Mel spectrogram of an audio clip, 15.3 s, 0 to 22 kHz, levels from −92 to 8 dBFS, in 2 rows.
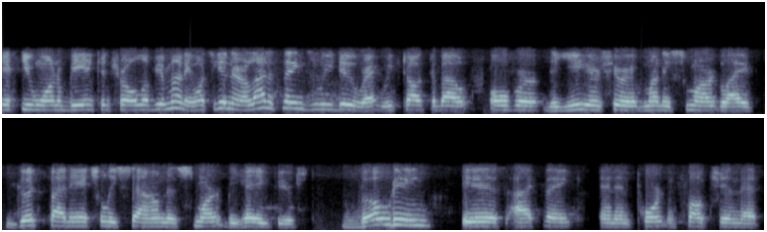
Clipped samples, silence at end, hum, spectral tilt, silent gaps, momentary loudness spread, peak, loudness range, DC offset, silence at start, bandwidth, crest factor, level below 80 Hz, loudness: under 0.1%; 0.1 s; none; -9.5 dB/octave; 13.49-13.55 s; 6 LU; -8 dBFS; 1 LU; under 0.1%; 0 s; 4.2 kHz; 16 dB; -66 dBFS; -24 LUFS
